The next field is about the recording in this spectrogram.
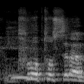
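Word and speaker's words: πρῶτος: 프로토스란 단어예요. 이게 아까 첫 번째 거과 나중 거. 시작과 끝. 이런 단어 쓸 때 프로토스예요. 자, 요 단어 쓰는 건데 프로토스. 이게 프로토스. 비슷하죠? first. 발음이.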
